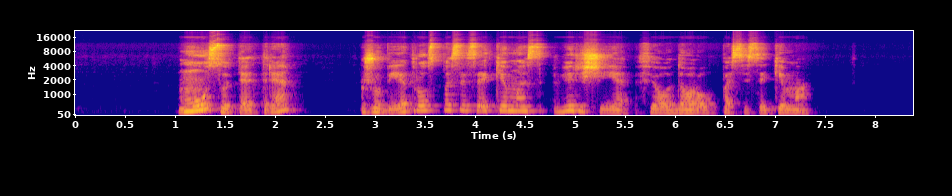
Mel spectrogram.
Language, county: Lithuanian, Marijampolė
